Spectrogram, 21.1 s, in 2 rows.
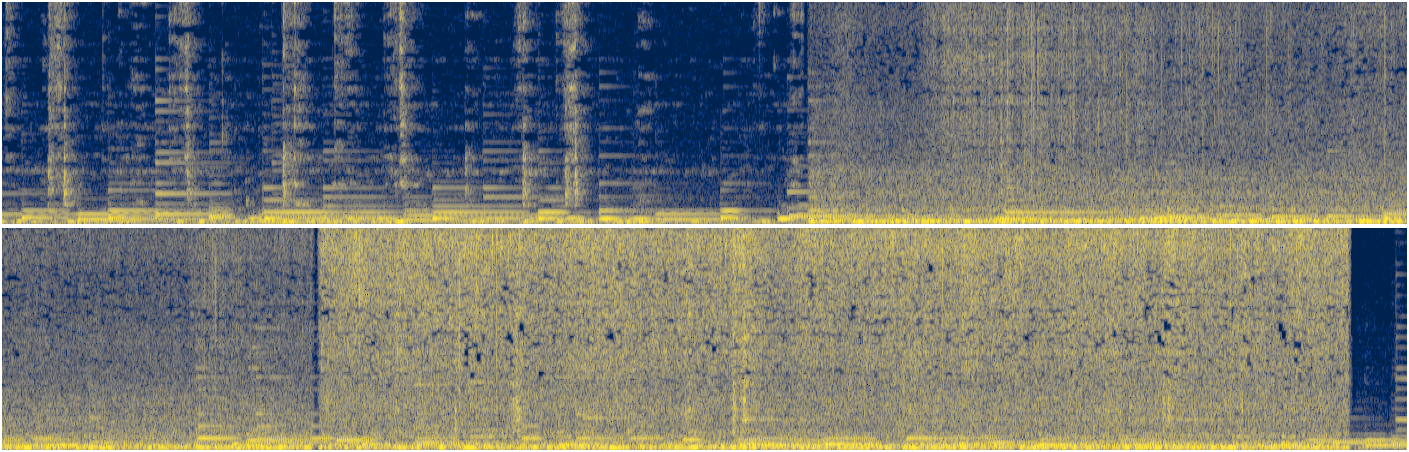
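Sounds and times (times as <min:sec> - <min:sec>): guitar music: 0:00.0 - 0:21.0
chicken sizzling in a frying pan: 0:06.1 - 0:20.7.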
